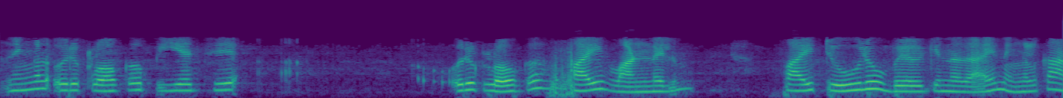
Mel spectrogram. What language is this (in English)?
Malayalam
